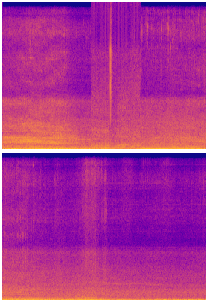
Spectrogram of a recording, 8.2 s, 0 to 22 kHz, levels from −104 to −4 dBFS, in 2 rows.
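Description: From 1.77 to 2.77 s there's a planar audio read as interleaved fault: the short, roughly 10.7 ms blocks, which fit a 512-sample block size, turn the sound into a robotic buzz at about 94 Hz.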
